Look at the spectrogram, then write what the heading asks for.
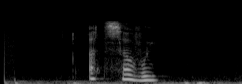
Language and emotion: Russian, neutral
